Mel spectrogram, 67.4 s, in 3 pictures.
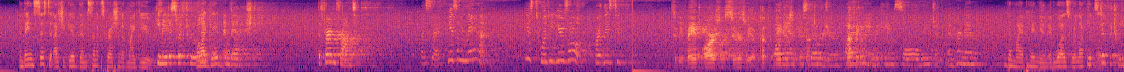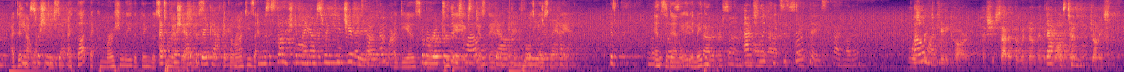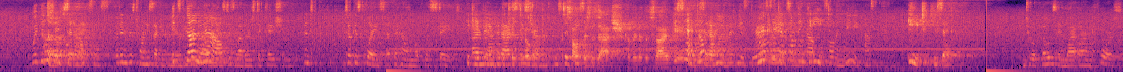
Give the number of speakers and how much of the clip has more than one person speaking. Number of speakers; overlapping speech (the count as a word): five, about 44%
